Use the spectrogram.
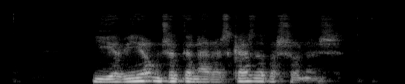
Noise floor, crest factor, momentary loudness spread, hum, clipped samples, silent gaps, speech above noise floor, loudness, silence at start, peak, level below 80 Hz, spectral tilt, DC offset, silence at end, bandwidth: -73 dBFS; 16 dB; 15 LU; none; under 0.1%; none; 49 dB; -25 LUFS; 0.95 s; -10 dBFS; -68 dBFS; -8 dB/octave; under 0.1%; 0.7 s; 11.5 kHz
